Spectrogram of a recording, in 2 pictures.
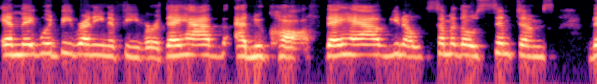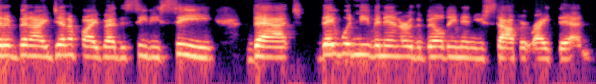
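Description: A woman's voice: a little high, fairly even intonation, moderate pace, lo-fi sound. A woman from the health department explaining contact tracing and staff screening over a video call. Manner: practical, explanatory.

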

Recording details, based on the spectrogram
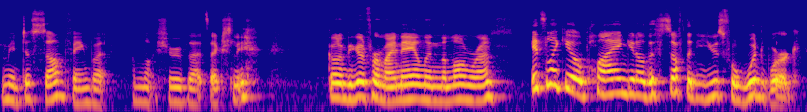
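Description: A young woman hosting a casual product review to camera in a small studio, bubbly and giggly, sometimes easing into a softer, relaxed tone. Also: mid-range voice, brisk. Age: young adult. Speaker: host presenting shop items. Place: small indoor studio room. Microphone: boom-arm studio mic in front.

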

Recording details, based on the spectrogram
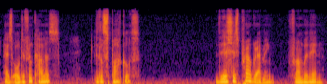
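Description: A man leading a guided meditation with plain-spoken, measured instructions, often pausing mid-sentence. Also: mid-range voice, animated, creaky, warm tone, slightly rough, no room sound.

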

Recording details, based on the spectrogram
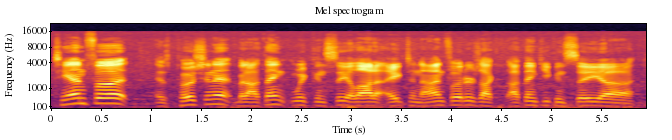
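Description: A man's voice: a little high, normal speed, a bit bright. A man answers interview questions outdoors in a hesitant, thinking-aloud manner. He speaks into a handheld mic. A faint outdoor hum runs underneath. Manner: hesitant, musing. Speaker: professional angler. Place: outdoors by boats. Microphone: handheld mic held by interviewer.

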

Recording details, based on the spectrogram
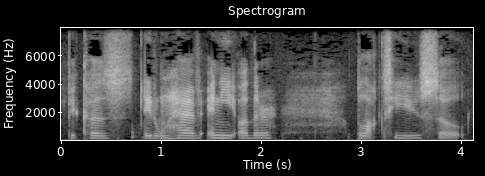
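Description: A woman's voice: fairly low pitch, completely flat delivery, unhurried, a bit bright. A woman hosting a game playthrough, rambling and often dropping to a mumble. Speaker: let's play host. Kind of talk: gameplay commentary.

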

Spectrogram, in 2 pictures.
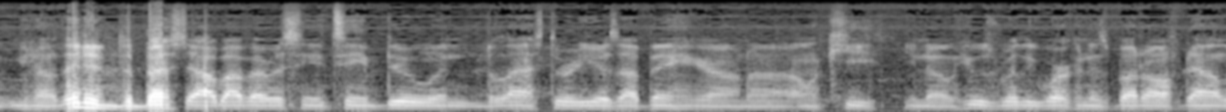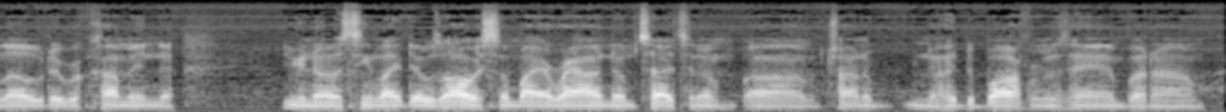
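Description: A man's voice: fairly low pitch, a little mellow, a little hiss or hum. A young man in his twenties, a college basketball player on a headset mic at a courtside table in an arena, talking after a game with frequent ums. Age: 20s. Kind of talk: postgame interview.

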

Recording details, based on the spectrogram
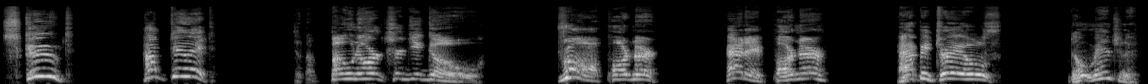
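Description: An actor playing a folksy, friendly cowboy robot in a video game, with an American Western drawl and theatrical Old West slang. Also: male voice, very high-pitched, sing-song, slow pace, long pauses, pushed and bright, exaggerated voice. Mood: rowdy, excited. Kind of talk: video game character acting.

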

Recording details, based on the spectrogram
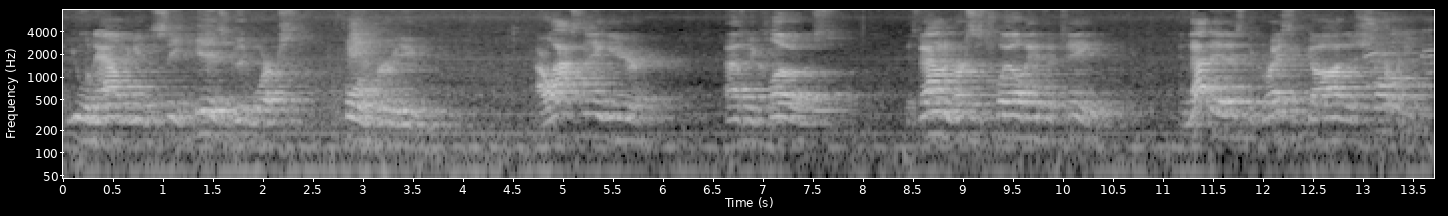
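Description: Slow-preaching pastor in an echoey hall. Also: male voice. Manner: preaching with repeated lines and pitch swells. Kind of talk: sermon. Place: large church sanctuary, at a pulpit. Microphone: far camera, pulpit microphone. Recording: echoey hall from far off, faint noise.

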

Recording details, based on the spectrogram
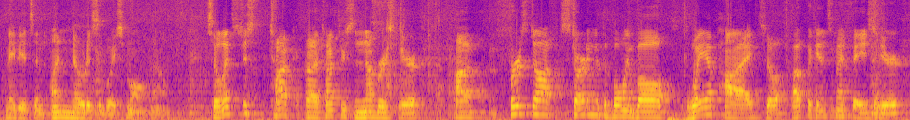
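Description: A young male teacher talks a class through a physics lesson at a whiteboard, asking questions as he goes. His voice sits at an ordinary pitch and rings around a bare classroom, picked up by a camera across the room with a faint hiss underneath. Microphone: far camera across the room. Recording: echoey classroom, faint noise.

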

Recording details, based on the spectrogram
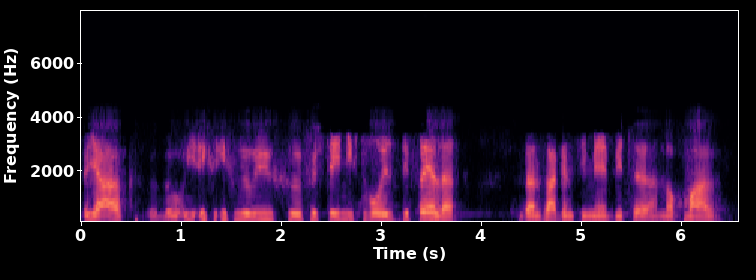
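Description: A man on a call-center line, his voice high and his delivery slow, careful and halting. He speaks German with non-native grammar and repeats everything back. The sound is tinny and dry, squeezed through a phone. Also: fairly even intonation, no echo.

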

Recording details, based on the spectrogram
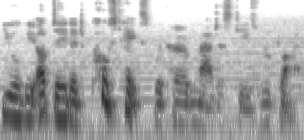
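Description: A man playing a suave, haughty elf diplomat in a fantasy audio drama, with measured, arch, dryly witty delivery. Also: mid-range voice, warm tone, lightly acted, poor audio. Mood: measured, grave. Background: background music.

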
